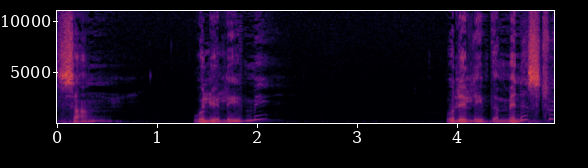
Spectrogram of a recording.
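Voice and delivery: breaking, cracked, choked-up, low voice. The speaker recounts the Lord speaking to him: retelling a cracked, choked voice. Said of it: "in that cracked, choked tone".

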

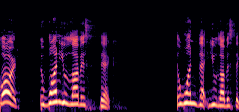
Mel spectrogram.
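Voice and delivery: ordinary delivery

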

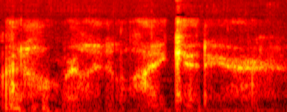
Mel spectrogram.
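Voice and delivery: quiet whispering. Sneaking through a game area with another player, whispering. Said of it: "It sounds very nice when you're whispering".

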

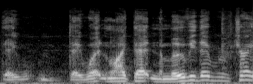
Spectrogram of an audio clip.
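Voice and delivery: ordinary talk, nothing marked

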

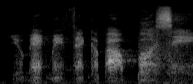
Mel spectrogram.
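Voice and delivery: very quiet, hushed whisper. Retelling what a drunk woman whispered in the speaker's ear: imitating a whisper. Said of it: "she whispers in my ear".

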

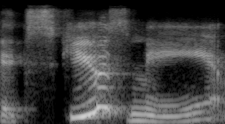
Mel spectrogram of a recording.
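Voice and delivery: entitled, haughty, demanding tone. Showing how not to say excuse me, in a Karen-ish tone. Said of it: "don't say it like very Karen-ish".

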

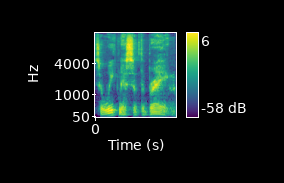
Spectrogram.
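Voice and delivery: ordinary talk

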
